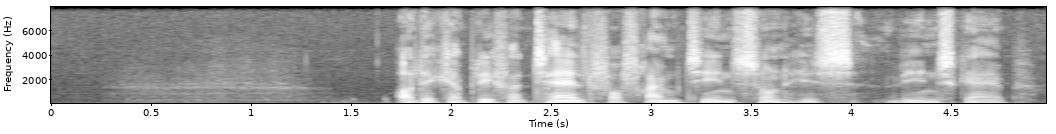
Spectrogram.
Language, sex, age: Danish, male, 48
